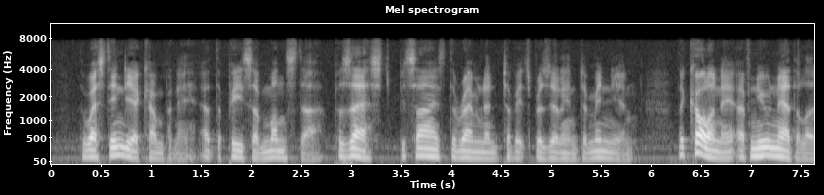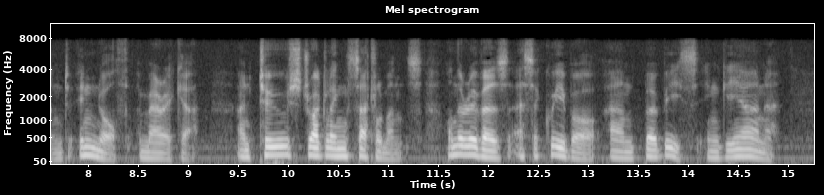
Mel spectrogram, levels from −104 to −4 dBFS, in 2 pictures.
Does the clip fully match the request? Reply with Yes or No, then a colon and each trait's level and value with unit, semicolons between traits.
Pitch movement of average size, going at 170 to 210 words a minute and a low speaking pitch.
No: average, 5.0 semitones; average, 145 wpm; low, 115 Hz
